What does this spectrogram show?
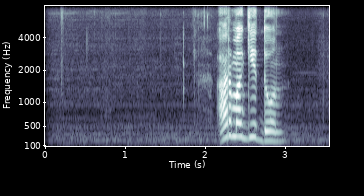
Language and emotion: Russian, neutral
